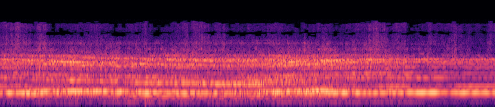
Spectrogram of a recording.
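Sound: air raid siren wailing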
